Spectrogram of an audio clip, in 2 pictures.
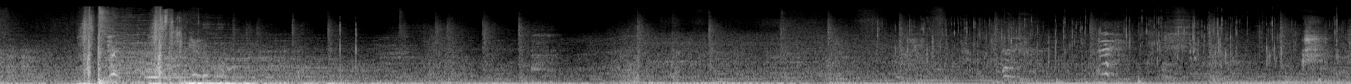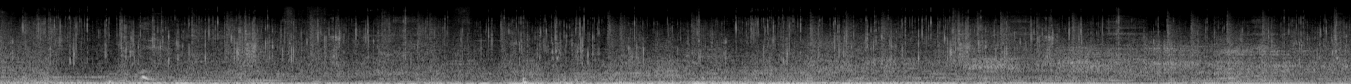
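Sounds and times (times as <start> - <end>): low droning horror score: 0.0 - 27.0.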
